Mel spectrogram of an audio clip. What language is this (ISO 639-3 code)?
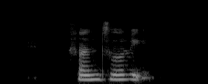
zho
